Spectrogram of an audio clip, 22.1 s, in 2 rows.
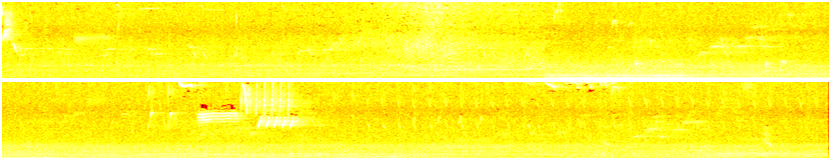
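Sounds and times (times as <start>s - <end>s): low background rumble: 6.0s - 18.4s.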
